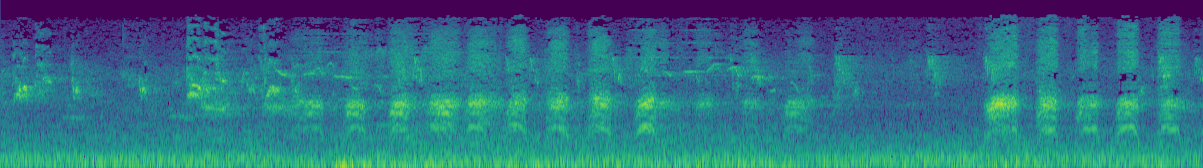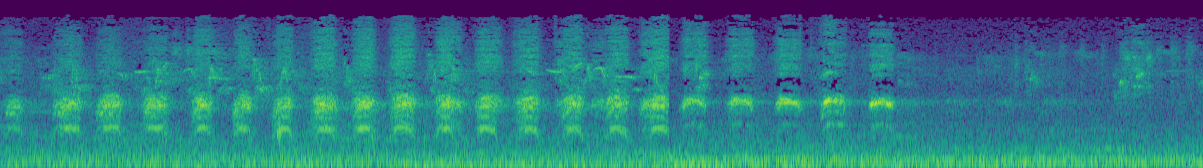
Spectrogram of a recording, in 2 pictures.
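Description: Birds calling, with one bird repeating a short call about twice a second in two long runs. The second run starts suddenly and louder about twelve seconds in, with fainter chirps from other birds around it.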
